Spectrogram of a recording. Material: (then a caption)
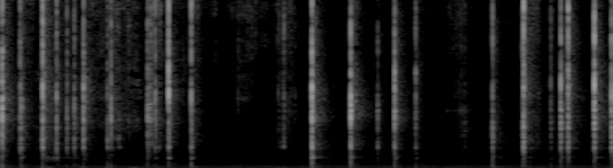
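Plastic. A white, hollow cycling helmet with a plastic shell over foam is tapped on the top shell with long dark nails. About nineteen quick, dry, bright clicks land in uneven bursts, each dying away almost at once, over a faint steady low hum.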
